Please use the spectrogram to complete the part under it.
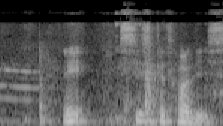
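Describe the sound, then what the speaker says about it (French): A cat meows several times close by, short bright calls in quick succession, with a voice speaking French over it. "c'est un chat d'or qui miaule"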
